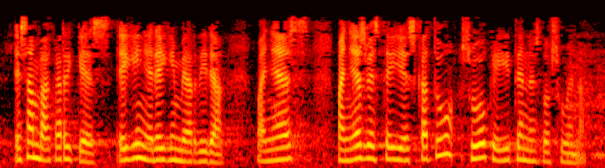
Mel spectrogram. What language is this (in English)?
Basque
